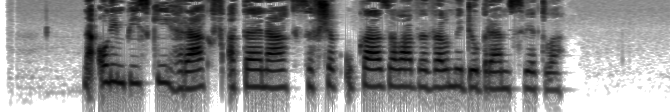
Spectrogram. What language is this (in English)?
Czech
